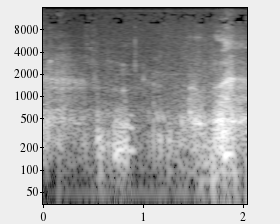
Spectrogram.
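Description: A person breathing quietly, with a louder, breathy intake of breath near the end.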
